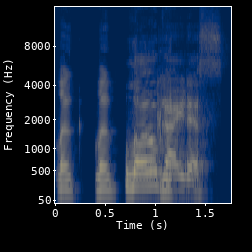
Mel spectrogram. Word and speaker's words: LoGiudice: Her last name, it sounds like how did you pronounce it? LoGiudice.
